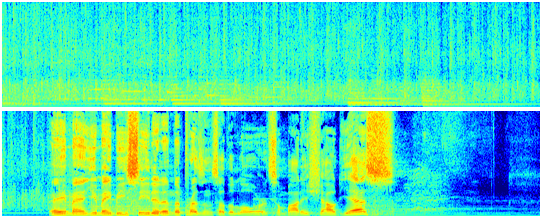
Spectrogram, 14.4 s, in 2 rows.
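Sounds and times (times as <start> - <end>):
audience clapping hands: 0.0 - 9.2
speech: 7.8 - 12.5.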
